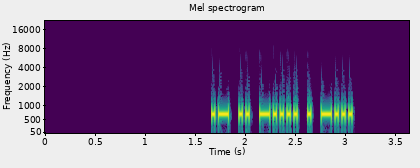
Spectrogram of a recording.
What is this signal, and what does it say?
Morse code, heard as a keyed tone, about 36 wpm, 700 Hz. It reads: AI6EB
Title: USA Call Signs - 5 Characters - Repeated 3x - 35wpm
